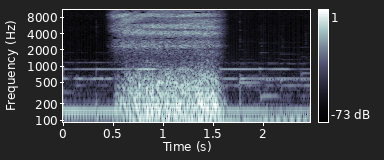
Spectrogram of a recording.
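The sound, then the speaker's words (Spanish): A single long exhale through the nose, done as part of a breathing exercise: a steady, rushing breath lasting about a second, fairly loud against faint sustained background tones. “a botar el aire por nuestra nariz por 3 segundos. Repito. Repito exhalamos por nuestra nariz”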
